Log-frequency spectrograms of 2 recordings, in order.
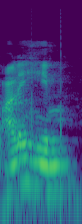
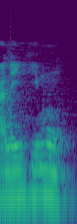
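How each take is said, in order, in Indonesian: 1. Kata ini berakhir dengan bunyi m tertutup. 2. Kata ini berakhir dengan vokal u panjang yang ditambahkan. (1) "kalau dia berhenti wakof maka tetap alaihim" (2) "kalau dia wasol maka dibaca alaihimu"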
